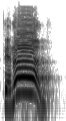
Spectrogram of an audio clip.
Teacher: a penúltima sílaba é a sílaba tônica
